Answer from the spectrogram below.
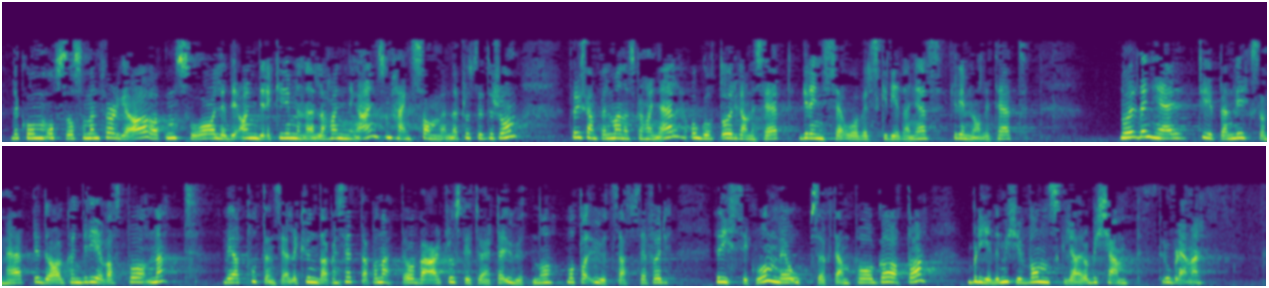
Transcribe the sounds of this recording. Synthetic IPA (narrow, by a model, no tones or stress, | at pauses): d̪ɛkʰɔmːɔsːɔsɔmɛnfœlɡəɑʋɑt̪̚d̪nsoːɑlːəd̪ɪʔɑnd̪ɾəkʰɾɪmɪnɛlːəɦɑnd̪lɪŋɑnsɔmɦæŋːsɑmːənmɛpʰɾʊst̪ɪt̪ʉʂuːn | fɔɾɛksɛmpəlmɛnːəskəɦɑnəlɔɡɔt̪ːɔɾɡɑnɪseːʈɡɾɛnsəʔoːʋəɾskɾiːd̪ɑ̰nəskʰɾɪmɪnɑ̰lɪt̪ʰeːt̪ | nɔɾd̪ɛnɦæːɾt̪ʰyːpənʋɪɾksɔmheːt̪ɪd̪ɑ̰ːɡ̚kʰɑnd̪ɾiːʋɑspʰɔnɛt̪ː | ʋɛɑt̪̚pʰʊt̪ɛnsɪɛ̰lʔəkʰʉnd̪əɾkɑnsɛt̪ːəəpʰɔnɛt̪ːəɔʋæːɽpʰɾʊst̪ɪt̪ʉeːʈəʉːt̪n̩ɔmɔt̪əɑʔʉːt̪sɑt̪sɛfɔɾ | ɾɪsɪkʊənʋɛɔʊpsøːkəd̪ɛmpʰɔɡɑːt̪ɑblɪɖɛmʏçəʋɑnskəlɪə̰ɾəɔbəçɛmppʰːɾʊblḛːmə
